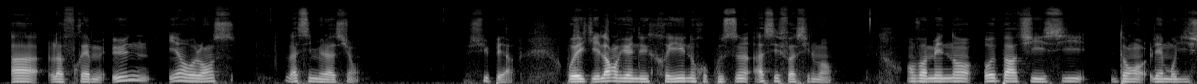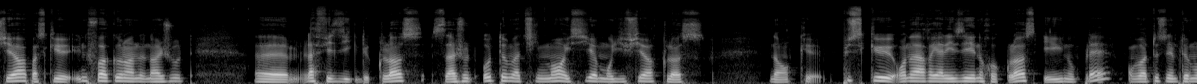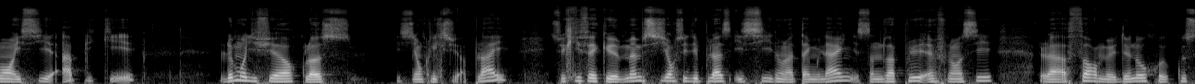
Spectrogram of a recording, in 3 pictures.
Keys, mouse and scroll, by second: 3.1 click, 5.9-8.9 middle drag, 11.8 click, 14.9 click, 17.9 click, 20.4-23.4 middle drag, 27.7 click, 31.5 click.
